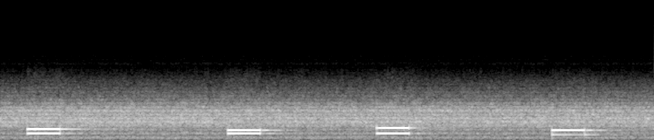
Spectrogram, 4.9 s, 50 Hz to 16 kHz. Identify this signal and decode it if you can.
DTMF, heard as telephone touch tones, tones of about 240 ms, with phone line noise and room echo. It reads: 8 7 9 1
